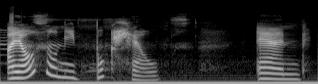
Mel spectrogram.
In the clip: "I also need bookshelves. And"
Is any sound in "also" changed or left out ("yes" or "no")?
no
